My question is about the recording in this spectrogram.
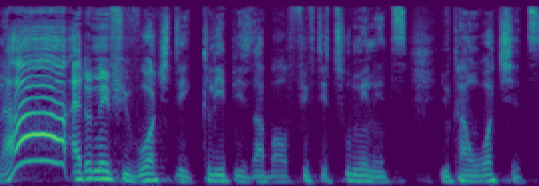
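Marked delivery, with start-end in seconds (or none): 0.0-0.5 high, loud "ah"; sudden high-pitched crowd yell; imitated crowd outcry. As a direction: cry out like a roused congregation. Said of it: "People were laughing".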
